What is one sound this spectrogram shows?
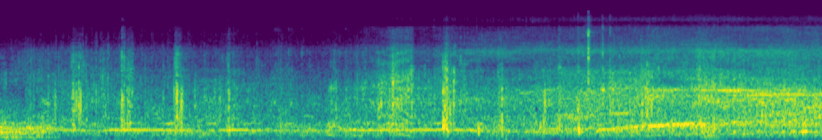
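Tyres roll over gravel.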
